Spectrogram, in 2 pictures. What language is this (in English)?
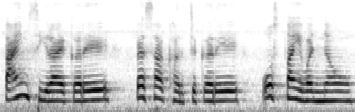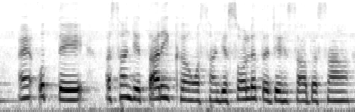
Sindhi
